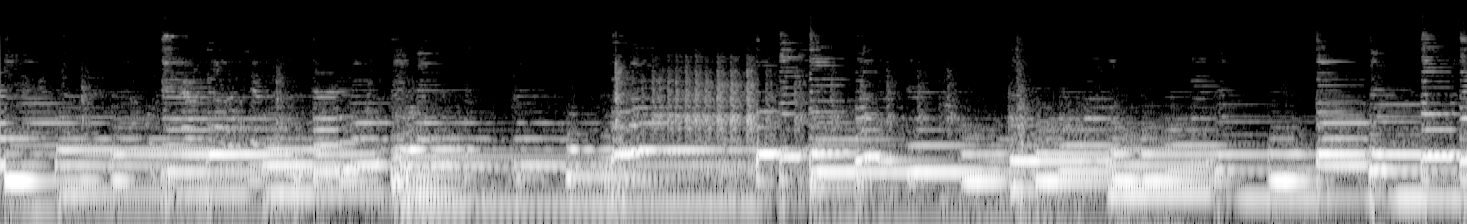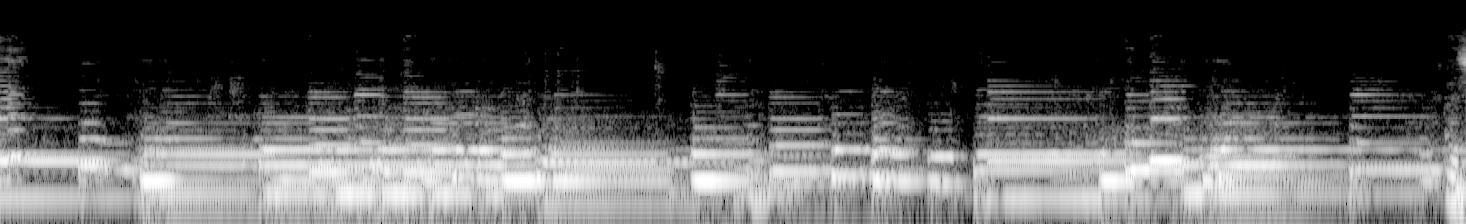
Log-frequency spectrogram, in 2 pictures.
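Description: Solo nylon-string classical guitar playing the instrumental introduction to a ballad, picking out notes and chords. There is a brief denser strummed flourish about five seconds in.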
